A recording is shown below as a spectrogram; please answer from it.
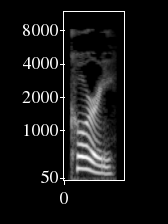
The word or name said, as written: corri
